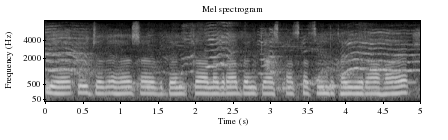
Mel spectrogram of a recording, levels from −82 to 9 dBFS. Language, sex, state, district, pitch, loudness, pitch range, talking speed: Hindi, female, Gujarat, Valsad, 195 Hz, -15 LUFS, 195-200 Hz, 240 wpm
